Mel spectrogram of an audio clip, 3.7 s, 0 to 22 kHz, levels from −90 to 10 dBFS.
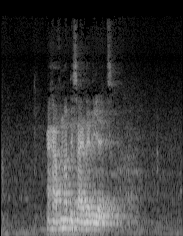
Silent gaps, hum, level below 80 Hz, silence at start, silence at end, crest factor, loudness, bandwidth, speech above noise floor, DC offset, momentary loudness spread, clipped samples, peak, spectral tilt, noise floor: none; none; -42 dBFS; 0.05 s; 0.9 s; 16 dB; -15 LUFS; 15 kHz; 30 dB; under 0.1%; 18 LU; under 0.1%; -2 dBFS; -7 dB/octave; -44 dBFS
